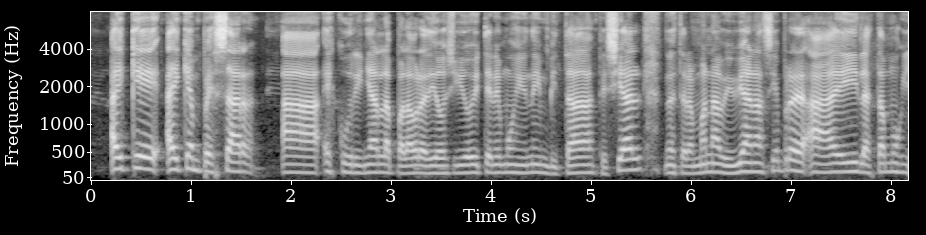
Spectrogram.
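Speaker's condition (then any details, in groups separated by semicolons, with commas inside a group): No condition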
